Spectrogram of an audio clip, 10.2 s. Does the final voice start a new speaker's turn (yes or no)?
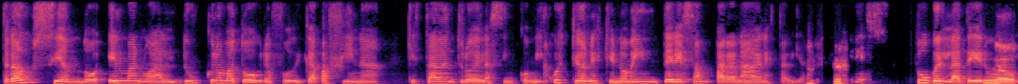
no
